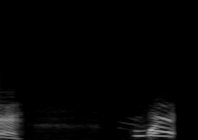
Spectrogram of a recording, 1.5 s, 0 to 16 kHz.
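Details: Grey go-away-birds on an African safari drive on the afternoon of 10 July 2016 give frantic alarm calls at a pair of African hawk eagles: two nasal, harmonic 'gwaay' notes about a second apart, with a faint buzzy murmur between.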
